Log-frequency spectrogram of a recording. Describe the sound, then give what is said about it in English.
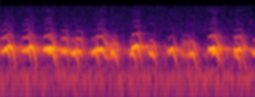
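A tiny elf owl, the smallest owl species, calls at twilight from a hole in a sycamore along a dry West Texas stream bed. Many quick, high chirping yips follow in a steady rhythm, with no voices. “along a dry West Texas stream bed, a tiny owl peers out from a hole in a sycamore tree. It's an elf owl, the smallest species of owl in the world.”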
